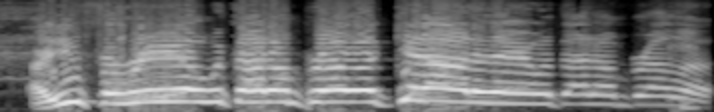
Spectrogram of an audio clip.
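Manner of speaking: put-on, very high-pitched, outraged screaming. Imitating a caddy screaming at slow golfers ahead: imitating John McEnroe screaming. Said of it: "he would be screaming at the little old ladies".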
